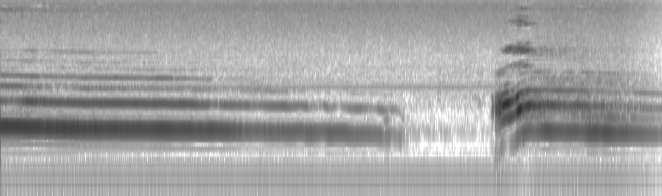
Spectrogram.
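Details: A gray wolf (Canis lupus) gives a long, steady howl that slowly sinks in pitch, then starts a second, rising howl.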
